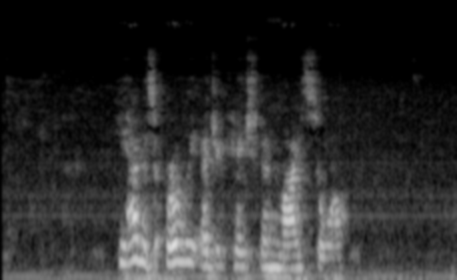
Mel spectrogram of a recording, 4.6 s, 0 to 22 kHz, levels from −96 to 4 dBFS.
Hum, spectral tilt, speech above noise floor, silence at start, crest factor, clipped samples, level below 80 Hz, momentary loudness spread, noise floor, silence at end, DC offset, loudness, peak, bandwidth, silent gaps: none; -6.5 dB/octave; 32 dB; 1.2 s; 22 dB; under 0.1%; -42 dBFS; 12 LU; -52 dBFS; 1.15 s; under 0.1%; -21 LUFS; -2 dBFS; 9.6 kHz; none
